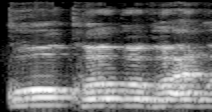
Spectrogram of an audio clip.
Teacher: ये सभी को कंठ से बोला जाएगा यानी ये जो कंठ है वहां से उच्चारण होगा उच्चारण के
